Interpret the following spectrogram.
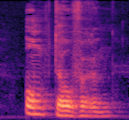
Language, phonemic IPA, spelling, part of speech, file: Dutch, /ˈɔmtovərə(n)/, omtoveren, verb, Nl-omtoveren.ogg
- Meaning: 1. to transmogrify, to turn into using magic 2. to revamp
